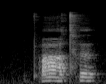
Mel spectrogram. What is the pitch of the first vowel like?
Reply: low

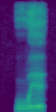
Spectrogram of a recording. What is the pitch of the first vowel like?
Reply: low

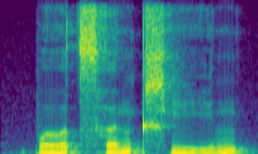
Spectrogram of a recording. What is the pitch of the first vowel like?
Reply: rising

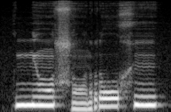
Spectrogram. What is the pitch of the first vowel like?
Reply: high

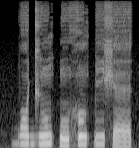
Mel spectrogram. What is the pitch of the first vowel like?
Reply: high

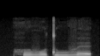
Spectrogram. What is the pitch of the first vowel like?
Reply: low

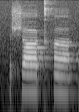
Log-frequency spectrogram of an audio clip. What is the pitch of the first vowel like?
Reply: high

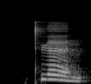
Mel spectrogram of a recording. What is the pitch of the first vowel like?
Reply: falling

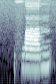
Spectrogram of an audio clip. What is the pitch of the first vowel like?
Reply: rising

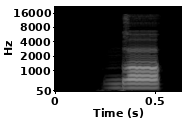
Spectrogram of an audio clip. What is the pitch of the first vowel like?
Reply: low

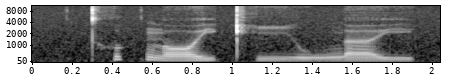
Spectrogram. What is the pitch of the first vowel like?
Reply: high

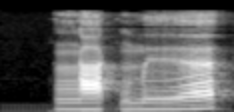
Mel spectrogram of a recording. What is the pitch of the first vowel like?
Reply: low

